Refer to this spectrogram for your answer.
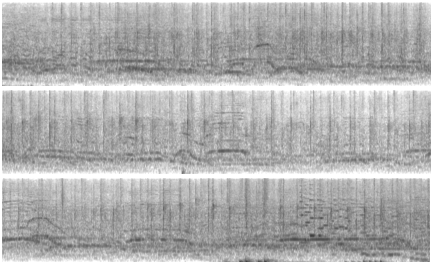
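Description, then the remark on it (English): An audience at an apostolic church service claps steadily for nearly half a minute, a dense crackle of many hands with voices calling out throughout, and a few heavy low thumps like stomping feet near the end. “Come on, this is a hand clapping, foot stomping, tongue talking, powerhouse, apostolic.”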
